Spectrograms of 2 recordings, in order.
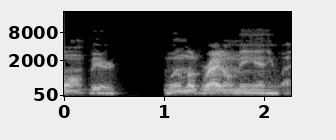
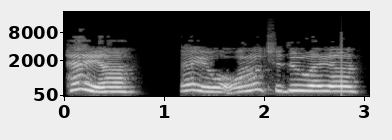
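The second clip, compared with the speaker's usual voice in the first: high mock fan voice; squeaky mock requester; imitating a fan asking; 4 dB louder than usual. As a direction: pitch way up like an eager young fan. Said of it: "So they'll just be like".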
